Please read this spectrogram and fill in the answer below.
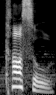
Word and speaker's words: castle: So look at that word castle. And did you know that in the word castle you don't pronounce the t? You don't say castle but castle.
